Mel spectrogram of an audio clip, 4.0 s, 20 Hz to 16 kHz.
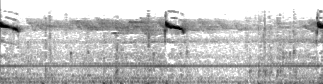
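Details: Female white-eye, newly kept in 2020, with "kick mộc là líu" calling: three high, quick, downward-sliding notes spaced about two seconds apart, quieter between them with a steady low hum.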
